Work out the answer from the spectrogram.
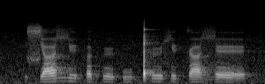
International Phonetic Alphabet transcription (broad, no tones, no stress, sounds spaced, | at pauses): ɕ a ɮ ɪ h ɐ k ø ʔ u ǃʰ ø ɬ ɪ k a ɮ ɛ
